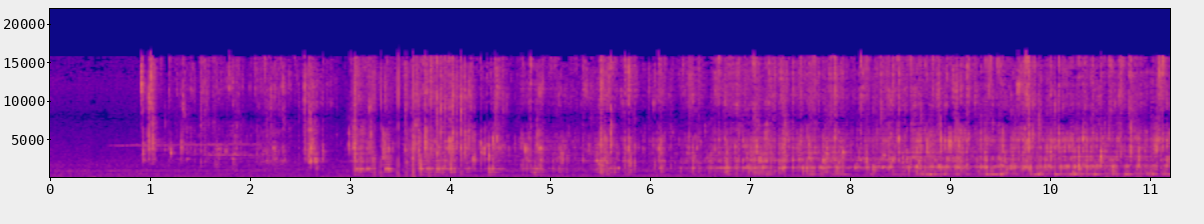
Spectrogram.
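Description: Water pouring into a plastic bottle. It splashes unevenly at first, then settles into a steady fill with a note that rises slowly in pitch as the bottle fills.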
